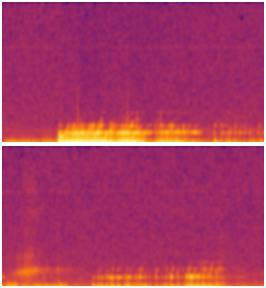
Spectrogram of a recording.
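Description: Loud gurgling, rumbling bursts from the abdomen, ordinary stomach growling from gas and fluid moving through the gut.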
